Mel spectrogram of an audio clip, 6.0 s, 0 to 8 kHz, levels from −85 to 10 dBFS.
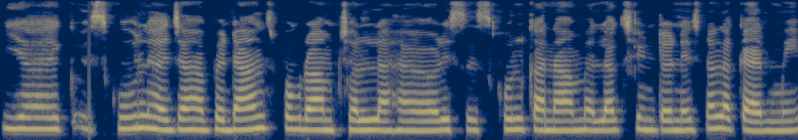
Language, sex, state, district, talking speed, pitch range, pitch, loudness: Hindi, female, Bihar, Sitamarhi, 210 wpm, 215-240 Hz, 225 Hz, -16 LUFS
